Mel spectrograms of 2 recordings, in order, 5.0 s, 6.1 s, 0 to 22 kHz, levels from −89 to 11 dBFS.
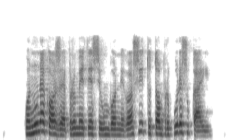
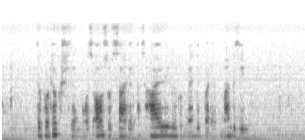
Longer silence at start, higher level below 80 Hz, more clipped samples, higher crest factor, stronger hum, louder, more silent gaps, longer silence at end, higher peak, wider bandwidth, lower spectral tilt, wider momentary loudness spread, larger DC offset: first, 0.5 s vs 0.05 s; second, -60 dBFS vs -52 dBFS; neither; second, 16 dB vs 22 dB; neither; first, -17 LUFS vs -29 LUFS; neither; first, 0.75 s vs 0.5 s; first, -2 dBFS vs -8 dBFS; second, 7.8 kHz vs 11.5 kHz; second, -6 dB/octave vs -7.5 dB/octave; second, 7 LU vs 17 LU; neither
